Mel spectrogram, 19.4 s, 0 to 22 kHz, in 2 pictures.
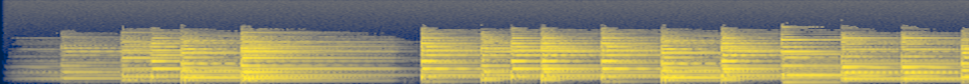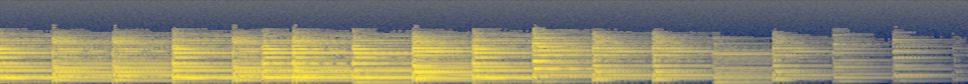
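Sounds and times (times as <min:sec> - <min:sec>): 
Christmas carol played on piano: 0:00.2 - 0:19.2.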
